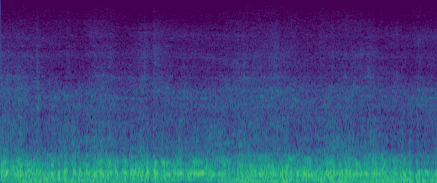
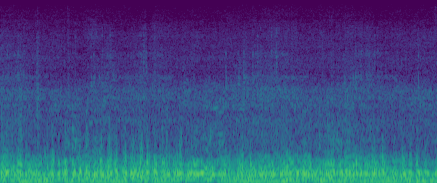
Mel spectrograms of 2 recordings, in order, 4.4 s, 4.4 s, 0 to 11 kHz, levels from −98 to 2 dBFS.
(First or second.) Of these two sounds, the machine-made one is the first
